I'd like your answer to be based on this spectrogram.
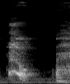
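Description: One abrupt, close hiccup after chugging Da Bomb hot sauce, a short voiced gulp over a faint room hum, with the start of another breath right after.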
